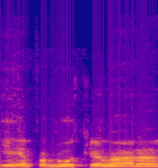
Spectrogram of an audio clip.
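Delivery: bad, weak, high put-on Boston accent. Retelling a video of someone claiming to be local: imitating a Boston accent. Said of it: "he had the most, like, Boston accent ever".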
